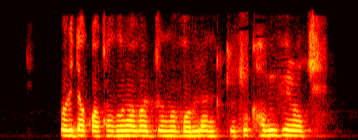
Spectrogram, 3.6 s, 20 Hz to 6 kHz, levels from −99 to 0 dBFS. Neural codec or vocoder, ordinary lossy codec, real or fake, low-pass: codec, 24 kHz, 6 kbps, HILCodec; AAC, 24 kbps; fake; 5.4 kHz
